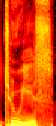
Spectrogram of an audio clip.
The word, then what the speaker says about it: Tuohys: That the Tuohys, I think that, I forget even if that's how you pronounce it.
